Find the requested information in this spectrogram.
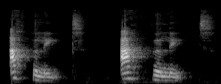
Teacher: So there should be 2 syllables, athlete, athlete. Many native speakers will actually say athlete, athlete, adding another syllable.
